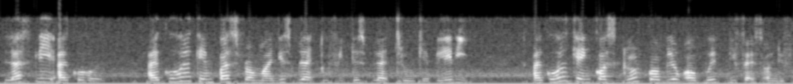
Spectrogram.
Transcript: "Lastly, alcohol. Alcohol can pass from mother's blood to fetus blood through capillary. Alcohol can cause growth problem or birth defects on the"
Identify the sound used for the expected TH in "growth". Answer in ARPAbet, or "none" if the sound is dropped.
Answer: F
